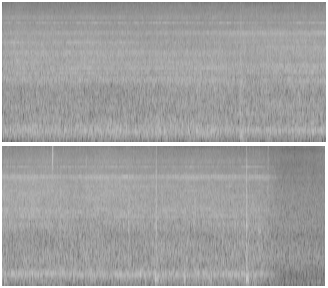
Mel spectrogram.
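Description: Jet airliner running on the ground on an airport apron: a steady rumble and hum with faint steady high tones. A few faint knocks, the loudest near the end.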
